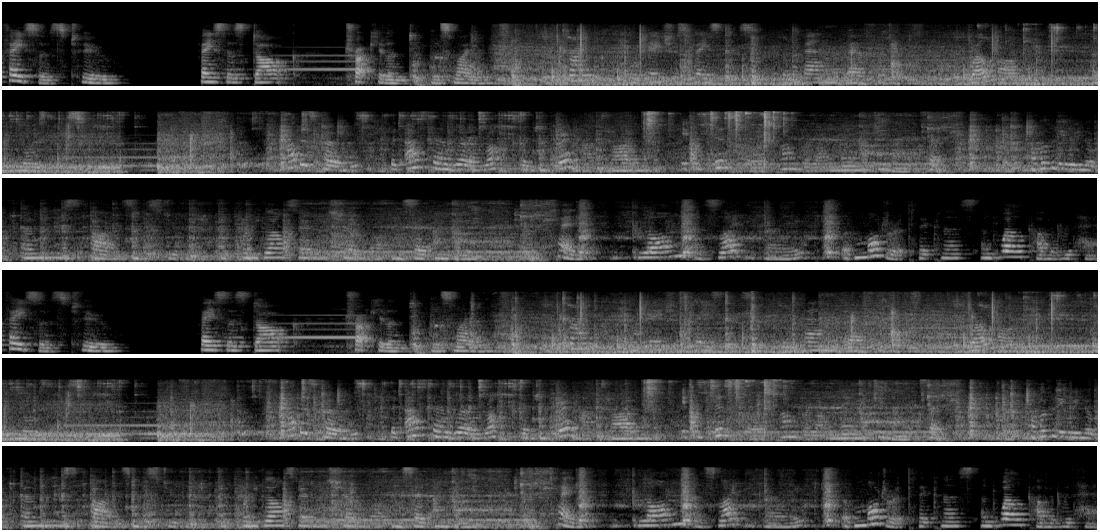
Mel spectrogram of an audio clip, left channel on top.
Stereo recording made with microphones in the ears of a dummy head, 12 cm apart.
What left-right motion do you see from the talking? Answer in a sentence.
In this clip you hear the talking move from left to right.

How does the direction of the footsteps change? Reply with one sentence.
In this clip you hear the footsteps go right and come back.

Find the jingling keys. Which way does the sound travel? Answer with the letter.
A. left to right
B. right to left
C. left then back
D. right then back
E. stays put
D.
